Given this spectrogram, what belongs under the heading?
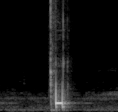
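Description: Motorola two-way radio squelch, a brief burst of crackly noise with a tone lasting a fraction of a second, fairly faint and isolated.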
